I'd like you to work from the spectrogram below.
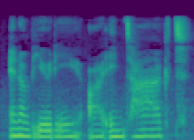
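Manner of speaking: soft whispered affirmation; whispering. Acted. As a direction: breathe the words out in a whisper.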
